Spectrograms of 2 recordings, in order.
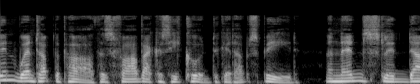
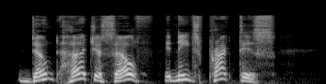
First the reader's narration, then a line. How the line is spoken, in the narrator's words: Nikolai Shcherbatsky called out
